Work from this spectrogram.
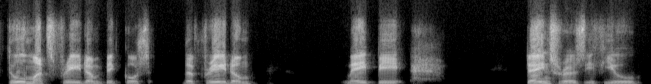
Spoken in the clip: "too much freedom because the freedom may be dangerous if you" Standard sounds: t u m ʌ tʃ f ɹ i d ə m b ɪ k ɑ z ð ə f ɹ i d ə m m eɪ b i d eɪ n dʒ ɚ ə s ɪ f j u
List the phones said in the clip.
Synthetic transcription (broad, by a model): t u m ʌ tʃ f ɹ i d ə m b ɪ k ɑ s ð ə f ɹ i d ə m m eɪ b i d eɪ n dʒ ɚ ə s ɪ f j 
